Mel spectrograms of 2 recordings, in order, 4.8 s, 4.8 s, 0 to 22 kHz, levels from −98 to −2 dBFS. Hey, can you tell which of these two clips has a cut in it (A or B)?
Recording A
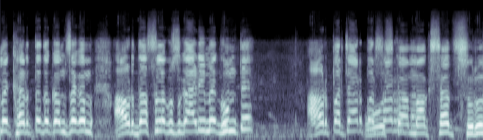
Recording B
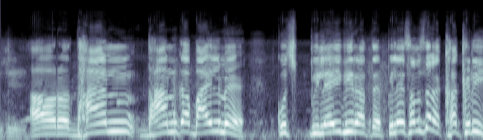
A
